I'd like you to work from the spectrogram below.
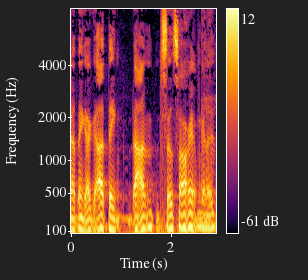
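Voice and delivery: quiet, feeble, in pain; weak sick voice. Retold or imitated. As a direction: barely get the words out, sick. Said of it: "that's how I was talking".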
